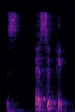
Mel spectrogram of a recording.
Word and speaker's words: specific: एज an adverb स्पेसिफिक, the stress is on that middle syllable, स्पेसिफिक, right. इसका जो stress है ये बहुत मायने करता है।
